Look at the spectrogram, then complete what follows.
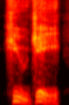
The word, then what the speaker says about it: UG: generator in section 13.15 the ultra generator ug pronounced hugee uses three arrays a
